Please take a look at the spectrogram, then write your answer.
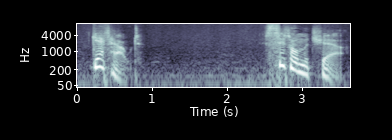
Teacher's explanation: when the next word starts with a vowel the tea often seems to carry over to the next word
